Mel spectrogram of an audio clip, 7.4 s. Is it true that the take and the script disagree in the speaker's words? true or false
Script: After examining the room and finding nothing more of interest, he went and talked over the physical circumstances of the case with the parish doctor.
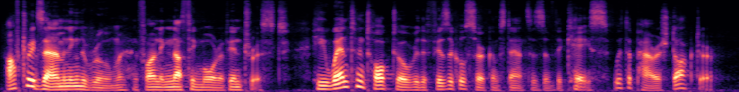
false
